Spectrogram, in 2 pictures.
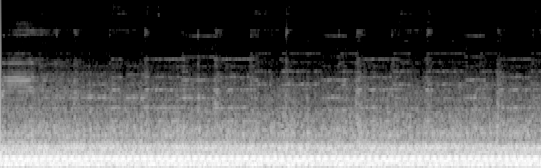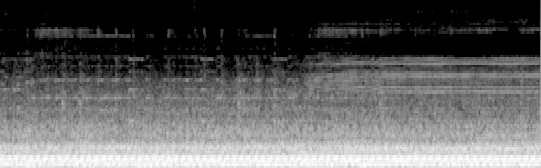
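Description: A car engine hums steadily from inside as it drives along a highway.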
